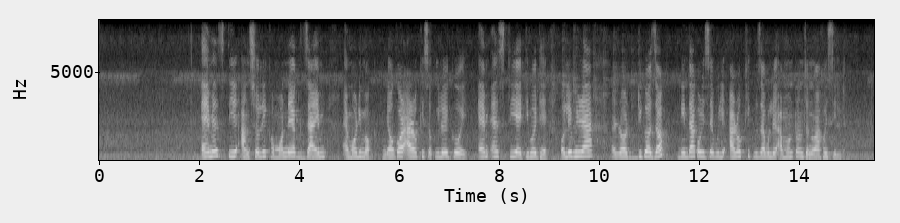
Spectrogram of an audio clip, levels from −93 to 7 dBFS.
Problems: none marked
